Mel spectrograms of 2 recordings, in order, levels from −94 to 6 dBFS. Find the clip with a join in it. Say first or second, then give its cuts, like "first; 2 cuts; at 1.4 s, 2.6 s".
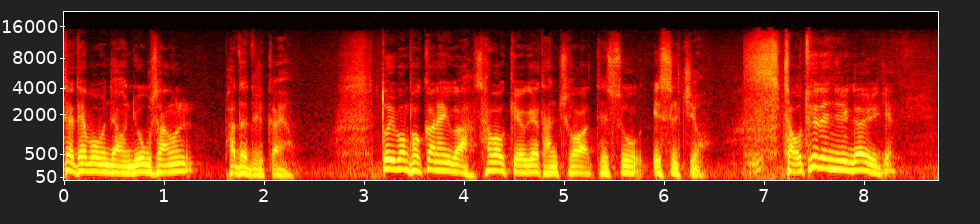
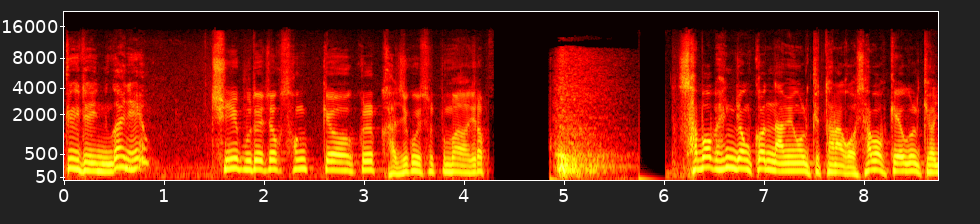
second; 1 cut; at 4.2 s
